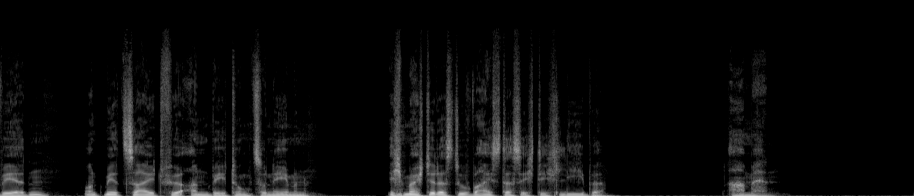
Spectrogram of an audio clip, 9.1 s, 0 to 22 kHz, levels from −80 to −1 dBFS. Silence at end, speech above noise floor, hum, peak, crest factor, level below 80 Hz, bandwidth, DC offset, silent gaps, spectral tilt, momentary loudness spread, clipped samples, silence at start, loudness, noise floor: 1.4 s; 39 dB; none; -10 dBFS; 20 dB; -38 dBFS; 17 kHz; under 0.1%; 3.77-3.85 s; -5.5 dB/octave; 12 LU; under 0.1%; 0 s; -29 LUFS; -66 dBFS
